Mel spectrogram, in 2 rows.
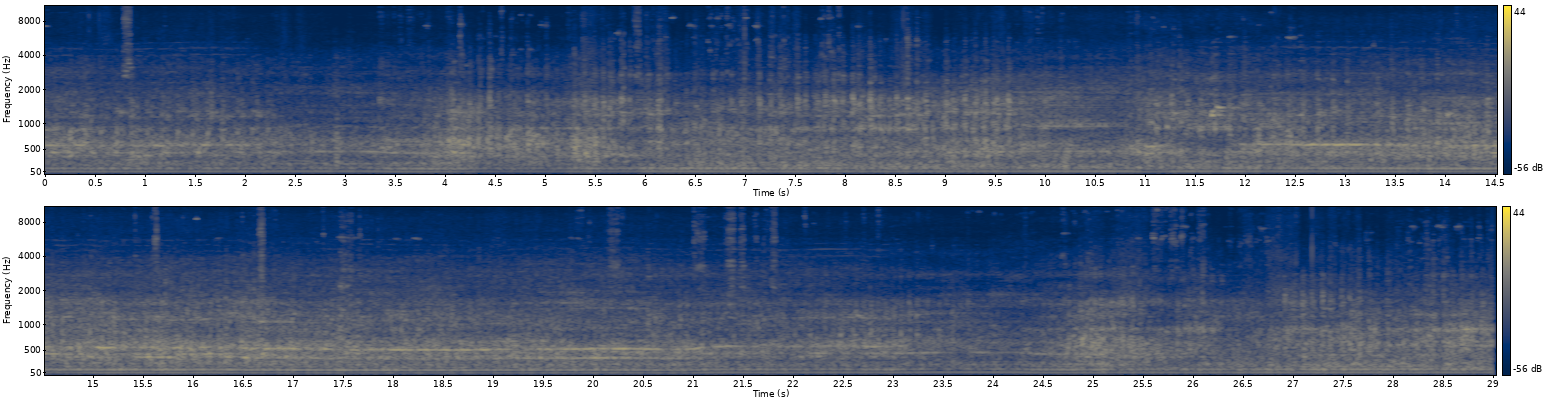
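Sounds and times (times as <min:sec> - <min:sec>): bulldozer diesel engine running: 0:00.0 - 0:29.0.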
